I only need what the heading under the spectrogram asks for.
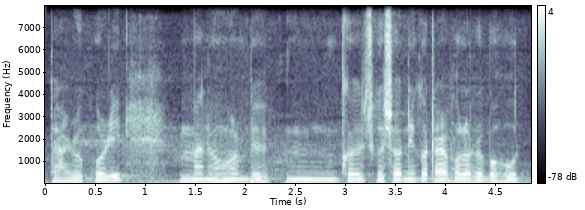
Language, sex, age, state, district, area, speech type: Assamese, male, 18-30, Assam, Sivasagar, urban, spontaneous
